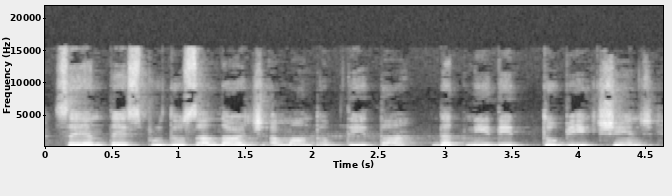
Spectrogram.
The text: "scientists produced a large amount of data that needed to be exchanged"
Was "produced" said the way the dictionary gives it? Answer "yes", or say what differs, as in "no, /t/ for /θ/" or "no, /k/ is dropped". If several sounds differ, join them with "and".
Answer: no, /t/ is dropped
